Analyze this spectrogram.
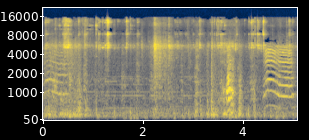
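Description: A Cocker Spaniel gives high, wavering whines with quick rising and falling pitch bends.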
